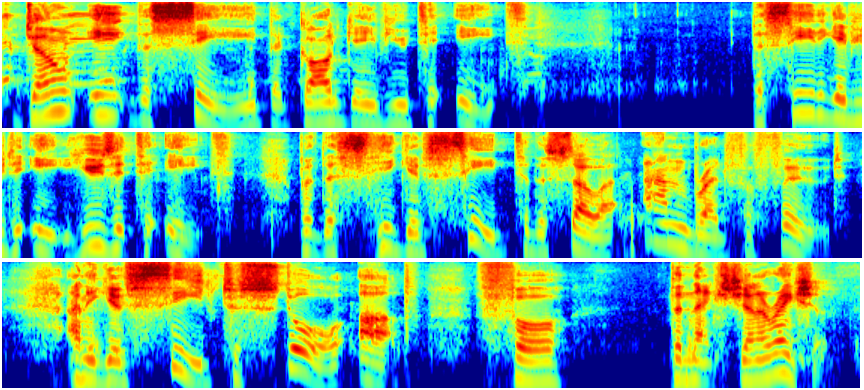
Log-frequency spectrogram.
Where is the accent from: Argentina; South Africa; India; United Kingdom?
United Kingdom; England; now in Chicago, United States; I'm from England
